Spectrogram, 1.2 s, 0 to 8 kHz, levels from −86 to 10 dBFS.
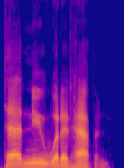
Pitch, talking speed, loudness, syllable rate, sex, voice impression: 130 Hz, 240 wpm, -18 LUFS, 6.4 syllables/s, male, very masculine, adult-like, slightly middle-aged, thick, tensed, slightly powerful, bright, hard, very soft, slightly muffled, fluent, slightly raspy, cool, very intellectual, slightly refreshing, very sincere, very calm, mature, very friendly, very reassuring, unique, elegant, slightly wild, sweet, slightly lively, very kind, modest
